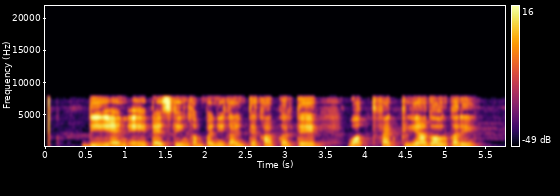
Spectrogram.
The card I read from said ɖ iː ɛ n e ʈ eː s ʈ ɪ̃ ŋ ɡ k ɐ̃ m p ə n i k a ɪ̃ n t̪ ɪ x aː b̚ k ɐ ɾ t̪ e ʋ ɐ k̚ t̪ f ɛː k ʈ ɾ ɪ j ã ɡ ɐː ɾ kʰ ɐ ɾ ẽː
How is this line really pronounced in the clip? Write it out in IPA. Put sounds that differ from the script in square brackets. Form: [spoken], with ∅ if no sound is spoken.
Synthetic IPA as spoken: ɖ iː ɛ n e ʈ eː s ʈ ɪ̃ ŋ ɡ k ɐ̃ m p ə n i k a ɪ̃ n t̪ ɪ x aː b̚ k ɐ ɾ t̪ e ʋ ɐ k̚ t̪ f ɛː k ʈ ɾ [i] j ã ɡ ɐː ɾ [k] ɐ ɾ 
